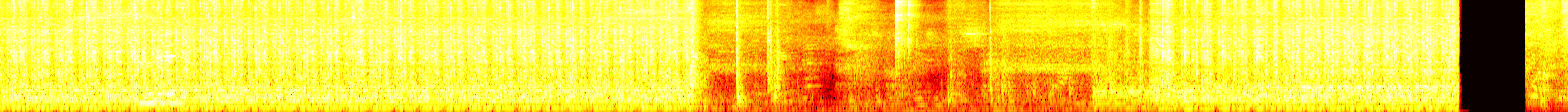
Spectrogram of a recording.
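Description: Sewing machine running a straight stitch on fabric, a steady close mechanical whir for several seconds, stopping briefly amid quiet handling and speech, then whirring again before a short silence.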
